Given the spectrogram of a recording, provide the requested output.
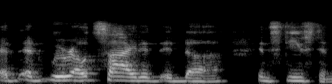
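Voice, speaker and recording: A man's somewhat breathy voice is heard against a quiet background. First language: Italian. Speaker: actor. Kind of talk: interview. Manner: halting, many fillers and repeats.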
